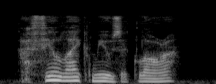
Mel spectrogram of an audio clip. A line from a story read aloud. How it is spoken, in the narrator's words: Pa said softly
